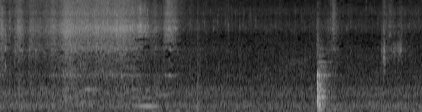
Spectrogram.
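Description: Vermicelli being stirred into boiling water in a pot, with a soft bubbling hiss and a few sharp spoon scrapes and knocks against the pot, quiet and close with no talking.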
